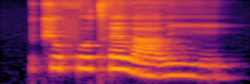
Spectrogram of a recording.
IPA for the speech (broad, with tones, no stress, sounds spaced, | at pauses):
t͡ʃ ʊ˦ f ʊ˦ tʰ ɛ˦ l aː˨ l iː˨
